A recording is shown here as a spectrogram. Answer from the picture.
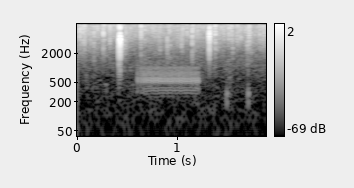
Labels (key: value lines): label: biophony, croak
recorder: SoundTrap 500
